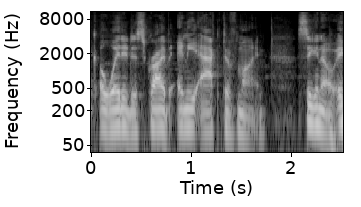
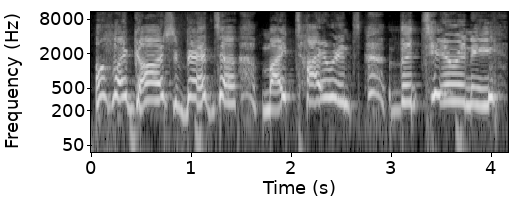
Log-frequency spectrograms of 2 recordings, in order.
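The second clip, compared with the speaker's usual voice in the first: high, drawn-out theatrical wail; hammed-up high adoring cry; mock dramatic wail; 14 semitones higher, much slower than usual. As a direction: camp it up, high and slow like a swooning fan. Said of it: "And then he just goes".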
